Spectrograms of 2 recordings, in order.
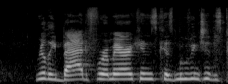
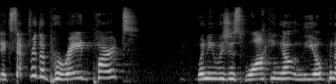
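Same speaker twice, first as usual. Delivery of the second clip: ordinary delivery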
